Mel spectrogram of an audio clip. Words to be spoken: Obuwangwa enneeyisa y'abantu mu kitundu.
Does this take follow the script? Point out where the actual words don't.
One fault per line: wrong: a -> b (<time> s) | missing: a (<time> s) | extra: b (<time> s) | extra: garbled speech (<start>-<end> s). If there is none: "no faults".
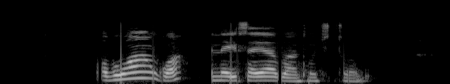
no faults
